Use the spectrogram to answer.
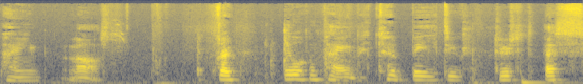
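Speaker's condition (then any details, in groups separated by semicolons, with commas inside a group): Cerebral palsy, mild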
